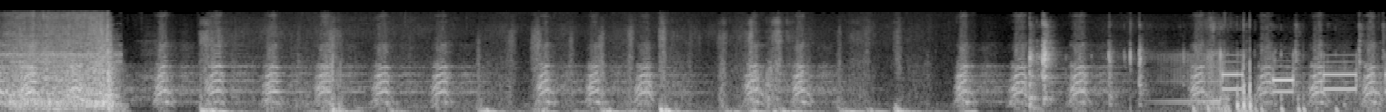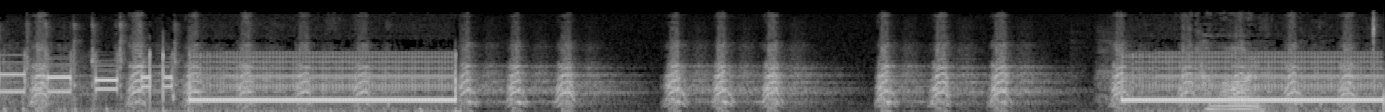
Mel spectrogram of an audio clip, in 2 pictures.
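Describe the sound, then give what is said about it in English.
Touch-tone dialing beeps give way to a loud, steady telephone ring in two long bursts, while a dog barks repeatedly throughout. “Answer the freaking phone.”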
